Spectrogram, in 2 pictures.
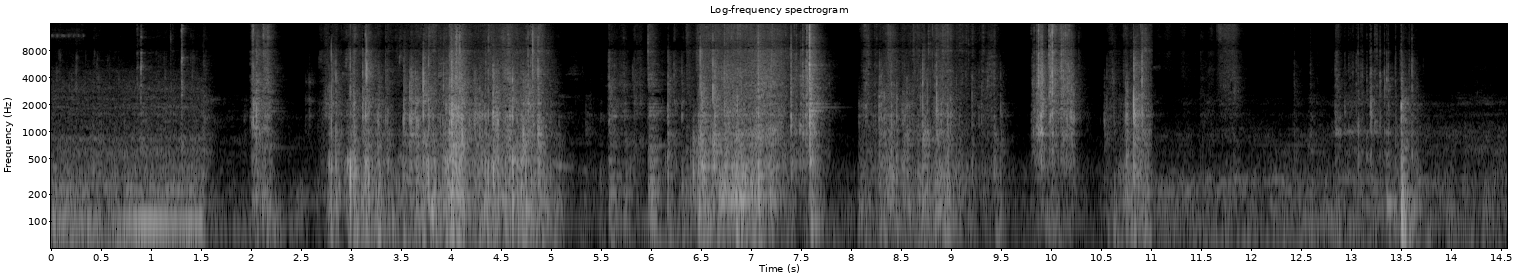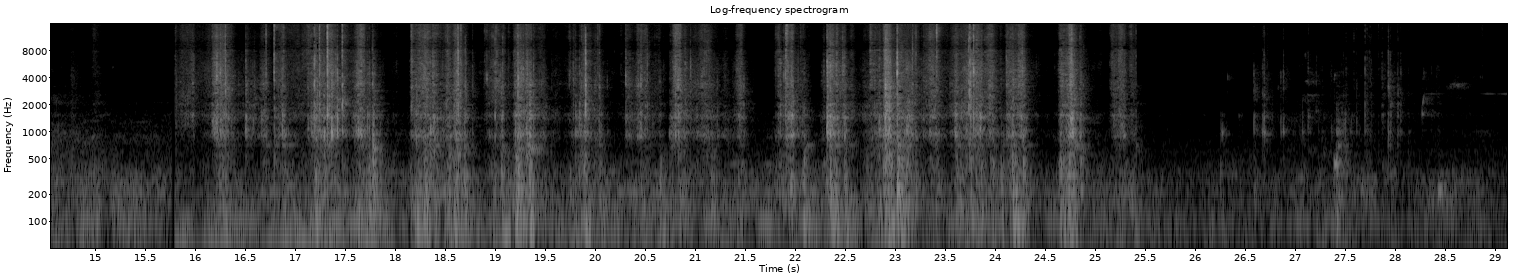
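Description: A hand spray bottle misting frozen dumplings in a paper-lined air fryer basket, in a series of hissing sprays, some long and many short ones in quick runs.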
